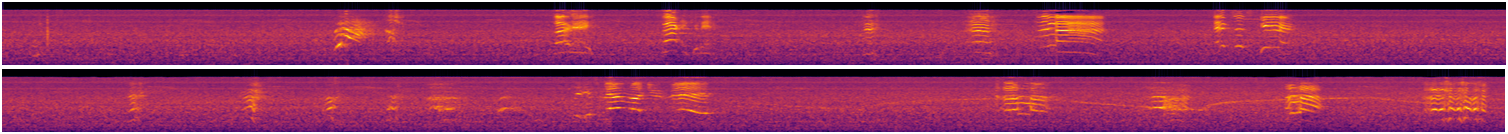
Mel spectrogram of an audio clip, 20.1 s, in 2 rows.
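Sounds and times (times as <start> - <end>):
outdoor background hiss: 0.0 - 20.0
birds chirping: 2.2 - 2.8, 3.6 - 8.8, 10.5 - 20.0.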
